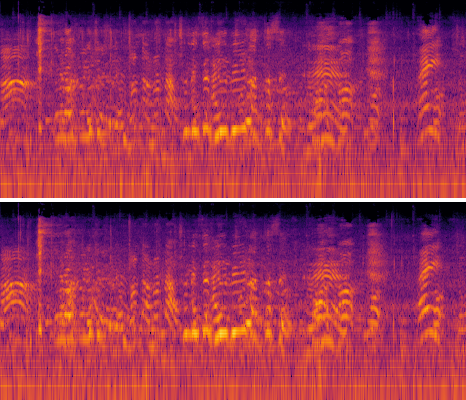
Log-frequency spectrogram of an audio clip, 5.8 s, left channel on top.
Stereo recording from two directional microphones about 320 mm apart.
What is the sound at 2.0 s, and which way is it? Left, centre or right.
Speech, centre.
